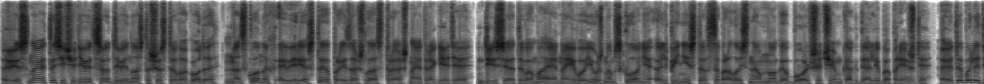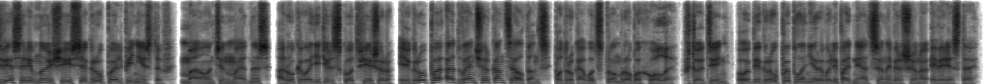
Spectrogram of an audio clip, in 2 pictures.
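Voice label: zg moderate dynamic, Russian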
